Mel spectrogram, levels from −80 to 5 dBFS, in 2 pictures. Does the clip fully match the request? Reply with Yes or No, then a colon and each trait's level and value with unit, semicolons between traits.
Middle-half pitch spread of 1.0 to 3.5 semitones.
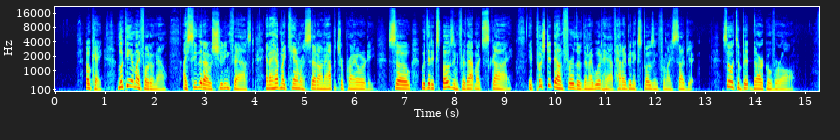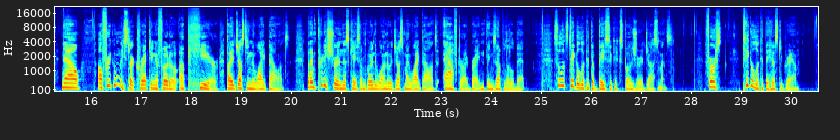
No: average, 4.5 semitones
